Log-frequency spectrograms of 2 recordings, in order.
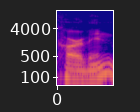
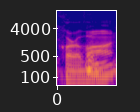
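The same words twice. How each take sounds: First: It is said with a plain Australian pronunciation. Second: It is said with a slight French-sounding twang. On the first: "I call it Coravin because, you know, we're Australian" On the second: "put a little bit of a French twang on it"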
